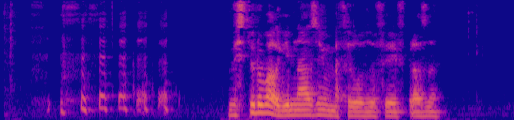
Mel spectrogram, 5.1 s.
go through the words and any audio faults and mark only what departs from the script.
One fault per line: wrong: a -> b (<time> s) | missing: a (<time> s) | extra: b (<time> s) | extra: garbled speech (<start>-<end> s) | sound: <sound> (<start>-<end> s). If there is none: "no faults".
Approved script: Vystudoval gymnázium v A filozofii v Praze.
sound: laugh (0.3-1.9 s)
